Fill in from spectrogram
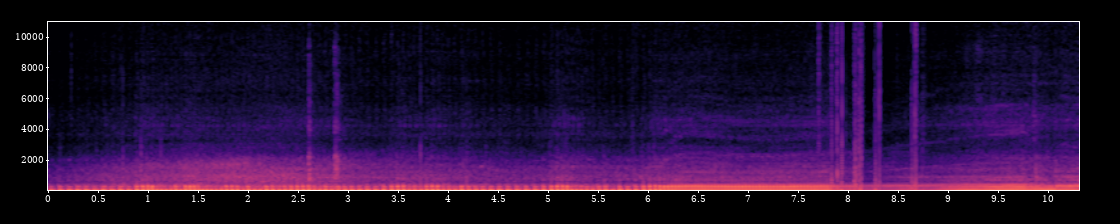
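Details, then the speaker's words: Lexmoto LXR 125 SE motorcycle revving after the rattle fix: an even, low thumping beat rising smoothly with the throttle and no metallic rattle. The owner thinks the manifold caused the rattle; it and a weight-dependent noise are gone. "I had like so many things going through my head, but it was I think it was the manifold, if I'm honest. That's what I think it was. It's not there, it's gone."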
